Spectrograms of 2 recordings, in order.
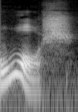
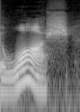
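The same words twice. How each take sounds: First: "wash" in British English, rounded o vowel. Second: "Wash" in American English, open ah vowel. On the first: Teacher shows British reading, "wash" with rounded vowel. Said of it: "英国人读成". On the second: Teacher contrasts accents, American "Wash" with open vowel. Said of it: "美音口型大一些". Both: Shown as a demonstration.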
